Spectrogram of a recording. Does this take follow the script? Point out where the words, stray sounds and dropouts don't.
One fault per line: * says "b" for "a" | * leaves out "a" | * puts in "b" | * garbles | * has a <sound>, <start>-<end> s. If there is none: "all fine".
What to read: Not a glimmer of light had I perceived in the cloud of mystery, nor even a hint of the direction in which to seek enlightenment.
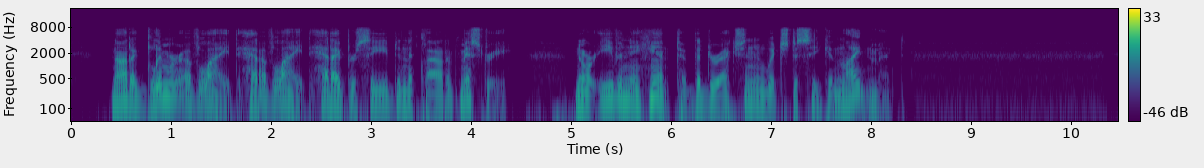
* puts in "of light had"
